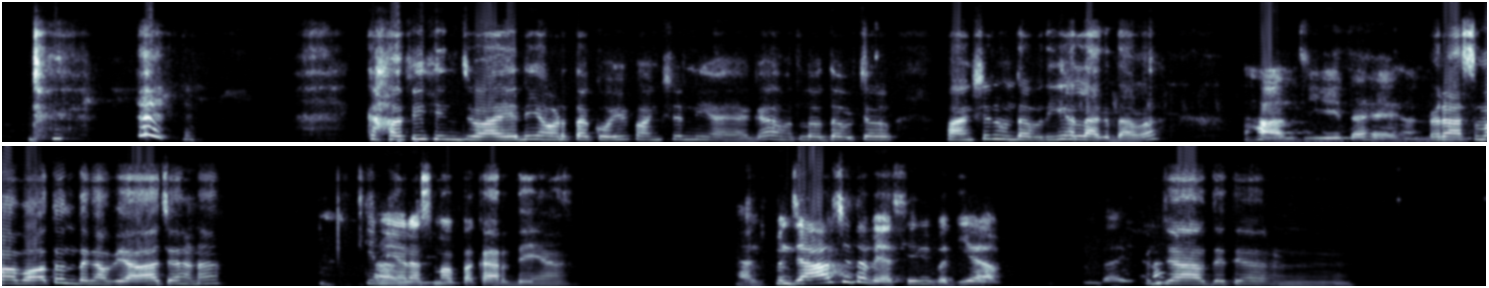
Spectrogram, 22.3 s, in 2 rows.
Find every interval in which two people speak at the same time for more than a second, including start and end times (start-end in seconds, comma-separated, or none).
none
